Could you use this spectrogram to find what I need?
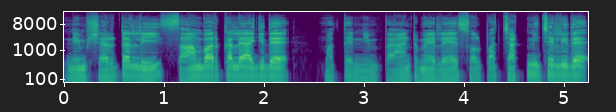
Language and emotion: Kannada, disgusted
